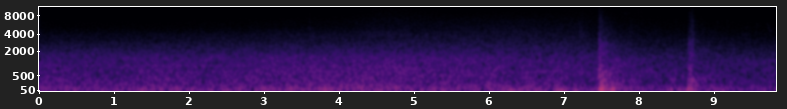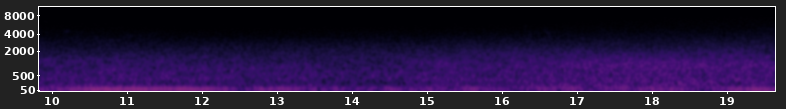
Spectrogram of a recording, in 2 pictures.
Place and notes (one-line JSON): {"title": "Perugia, Italia - the mouth of the Kennedy tunnel", "date": "2014-05-22 15:25:00", "description": "same spot of the previous recording the day after with different mics", "latitude": "43.11", "longitude": "12.39", "altitude": "446", "timezone": "Europe/Rome"}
